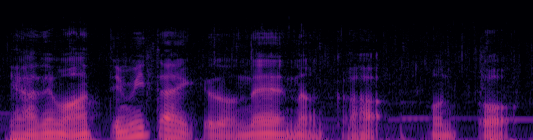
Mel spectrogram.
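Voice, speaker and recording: Chatting on his stream in Kansai-accented Japanese, this man is expressive and fast, with vocal fry and wide pitch swings. He hesitates frequently, fills gaps with filler words, and laughs often, while gentle music plays low in the background.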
